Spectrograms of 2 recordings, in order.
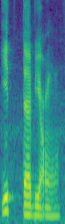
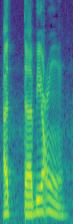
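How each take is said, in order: First: The word begins with an 'i' vowel. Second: The word begins with an 'a' vowel. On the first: The speaker calls it right. "Kita mulakan dengan ittabi'u" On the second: The speaker calls it wrong. "Tak perlulah kita ikut attabi'u. Tak boleh"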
